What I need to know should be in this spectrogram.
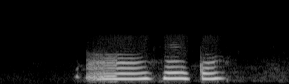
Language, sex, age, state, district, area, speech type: Santali, female, 18-30, West Bengal, Bankura, rural, conversation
